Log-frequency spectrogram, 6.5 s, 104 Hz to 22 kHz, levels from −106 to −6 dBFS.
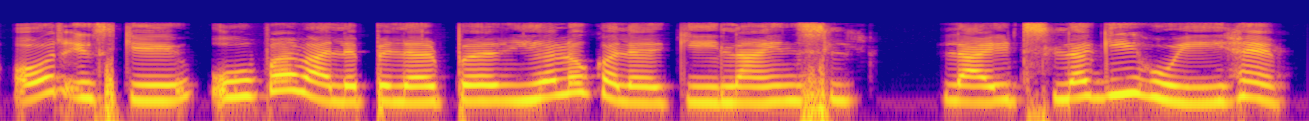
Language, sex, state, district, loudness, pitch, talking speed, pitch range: Hindi, female, Madhya Pradesh, Bhopal, -13 LUFS, 260 Hz, 120 wpm, 245-300 Hz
